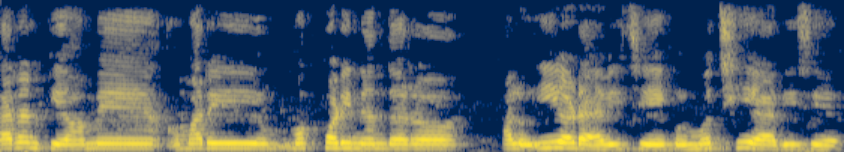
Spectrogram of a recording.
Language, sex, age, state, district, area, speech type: Gujarati, female, 60+, Gujarat, Junagadh, rural, spontaneous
